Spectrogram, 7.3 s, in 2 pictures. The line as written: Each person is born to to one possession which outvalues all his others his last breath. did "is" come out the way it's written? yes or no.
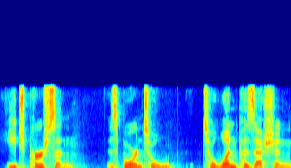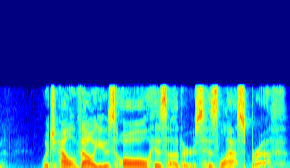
yes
